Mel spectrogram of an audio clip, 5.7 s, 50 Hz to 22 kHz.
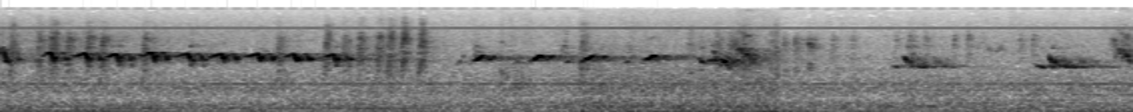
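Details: Bluebird young at a nest box in June or July 2019, a brood of five followed from hatching to fledging. Rapid, buzzy chattering trills come in bursts, the first two long and steady, then shorter rising snippets, over a faint steady hum.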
